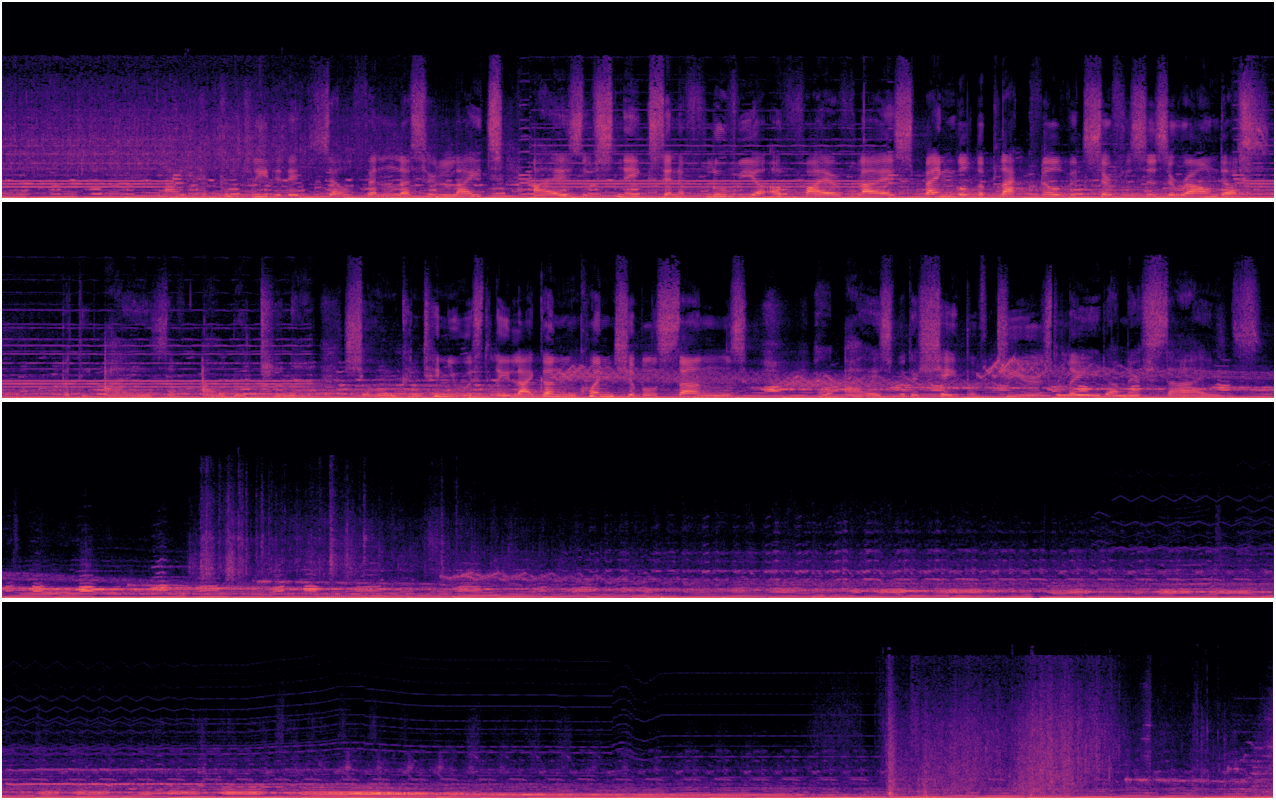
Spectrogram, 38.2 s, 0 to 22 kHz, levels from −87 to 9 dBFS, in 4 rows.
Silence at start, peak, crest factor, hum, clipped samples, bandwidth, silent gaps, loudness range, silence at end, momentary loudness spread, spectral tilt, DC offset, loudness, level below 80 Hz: 0 s; -6 dBFS; 18 dB; none; under 0.1%; 16 kHz; none; 5 LU; 0 s; 7 LU; -5.5 dB/octave; under 0.1%; -26 LUFS; -32 dBFS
